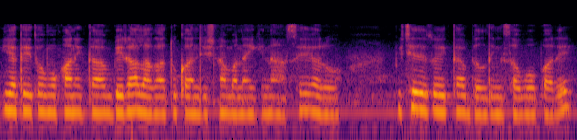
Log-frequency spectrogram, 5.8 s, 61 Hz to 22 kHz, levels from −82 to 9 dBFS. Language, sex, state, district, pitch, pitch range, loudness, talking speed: Nagamese, female, Nagaland, Dimapur, 200 Hz, 190-210 Hz, -18 LUFS, 195 wpm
